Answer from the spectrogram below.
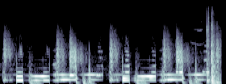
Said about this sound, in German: Und Tür geht wieder zu.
